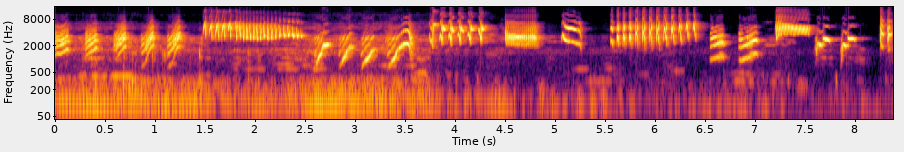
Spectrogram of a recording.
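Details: Asian pied starling song as a lure to restart a quiet bird: repeated rising chirps, harsh buzzy patches and quick whistles, with a faint low hum beneath the first half.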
